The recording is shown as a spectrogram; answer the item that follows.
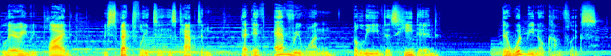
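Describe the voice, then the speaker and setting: Music plays in the background as a man speaks at a moderate pace. His pitch makes very wide swings. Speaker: local history show host. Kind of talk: documentary narration.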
